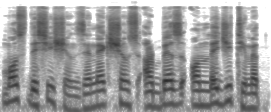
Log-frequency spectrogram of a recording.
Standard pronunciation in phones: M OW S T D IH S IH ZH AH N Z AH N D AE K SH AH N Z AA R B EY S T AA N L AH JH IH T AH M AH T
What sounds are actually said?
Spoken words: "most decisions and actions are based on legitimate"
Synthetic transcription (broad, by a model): M OW S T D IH S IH SH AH N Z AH N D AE K SH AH N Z AA R B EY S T AA N L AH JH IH T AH M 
